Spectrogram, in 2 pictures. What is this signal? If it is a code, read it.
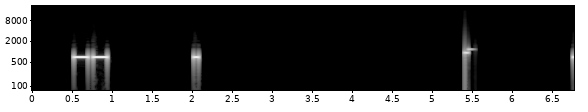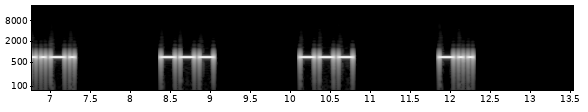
Morse code, heard as a keyed tone, about 20 wpm, spaced as for 7 wpm, 700 Hz. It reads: ME FOOD
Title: 6x Character Spacing - Top 500 Words - 20wpm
